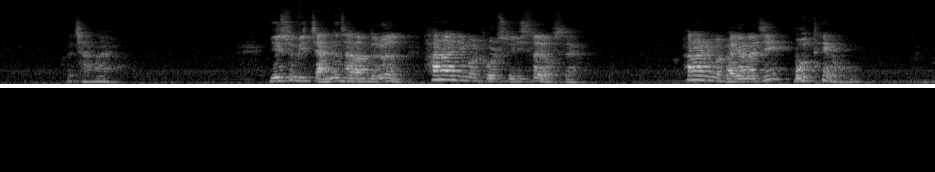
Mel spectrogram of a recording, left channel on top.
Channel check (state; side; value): silent; right; digital silence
